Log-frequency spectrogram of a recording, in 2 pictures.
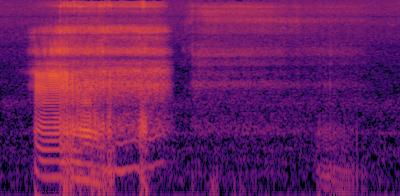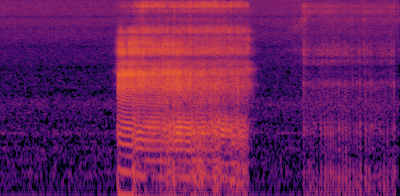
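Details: English Bulldog napping on an afternoon; loud, rattling, deep snores about every seven seconds with softer snuffly breaths between: heavy snoring in a flat-faced dog.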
